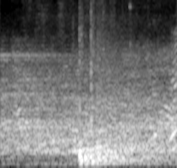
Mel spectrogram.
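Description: A ball thumps as a player kicks it.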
